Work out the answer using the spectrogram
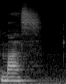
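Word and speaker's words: Mads: Ähm, und wir haben übrigens die ganze Zeit Mats falsch ausgesprochen. Wir haben ja Mats gesagt, weil man das in Deutschland so ausspricht, aber es ist halt Mass. Mass Mickelsen. Ja, Mass Mickelsen. Wie hm. in Christmas.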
